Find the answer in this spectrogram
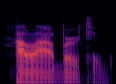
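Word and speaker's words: Haliburton: Like, if I was to like I got to pause when I say his name, if I say it correctly, Hala Burton.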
